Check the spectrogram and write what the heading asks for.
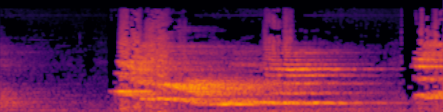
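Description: Cantonese opera music: after a brief lull, a single long note starts about a second in and is held for nearly three seconds, sliding downward in pitch.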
